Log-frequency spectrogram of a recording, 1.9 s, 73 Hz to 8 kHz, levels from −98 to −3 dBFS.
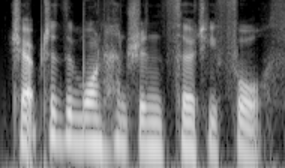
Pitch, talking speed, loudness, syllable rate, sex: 140 Hz, 220 wpm, -22 LUFS, 6.3 syllables/s, male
